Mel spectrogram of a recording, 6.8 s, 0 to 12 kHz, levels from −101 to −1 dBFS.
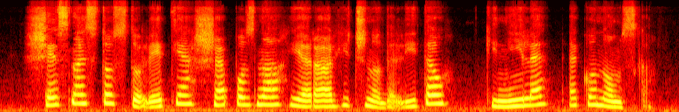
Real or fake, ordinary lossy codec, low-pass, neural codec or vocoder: fake; Opus, 16 kbps; 9.9 kHz; vocoder, 22.05 kHz, 80 mel bands, WaveNeXt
